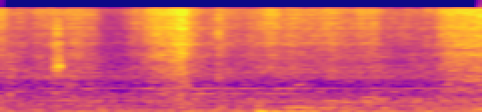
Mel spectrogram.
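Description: Thin plastic bag with fish in it crinkling in a few short rustles as it is handled, over a faint murmur of voices.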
